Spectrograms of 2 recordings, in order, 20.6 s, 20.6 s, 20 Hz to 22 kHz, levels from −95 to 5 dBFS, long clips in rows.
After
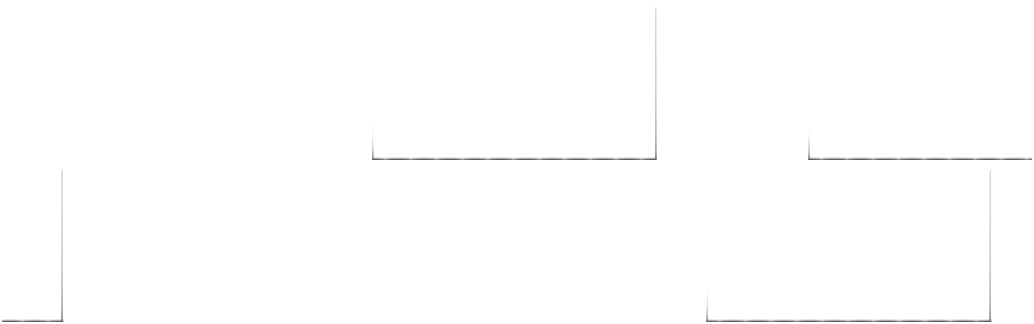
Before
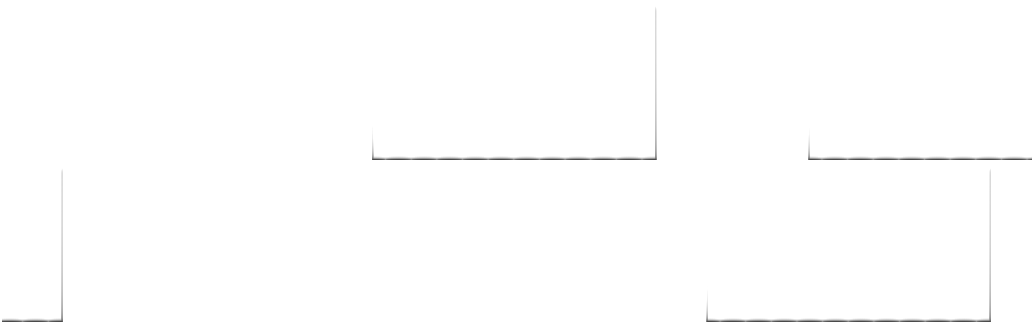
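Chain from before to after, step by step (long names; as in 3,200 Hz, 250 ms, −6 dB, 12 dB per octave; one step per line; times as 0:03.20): parametric band 140 Hz −9.5 dB 1.4 octaves
level +1 dB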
